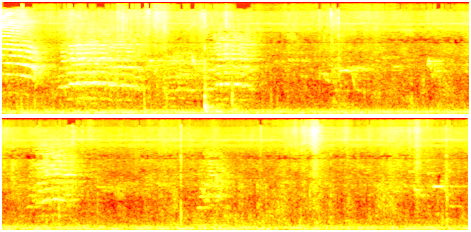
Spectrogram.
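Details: Domestic goat described as very affectionate, giving wavering, strongly harmonic bleats: a long one at the start, then shorter bleats around three seconds in, with a steady low hum and faint background sounds.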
